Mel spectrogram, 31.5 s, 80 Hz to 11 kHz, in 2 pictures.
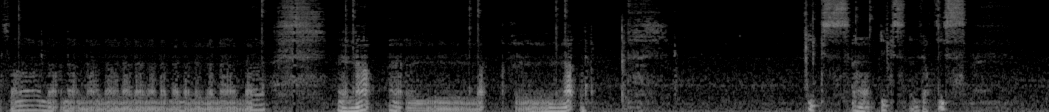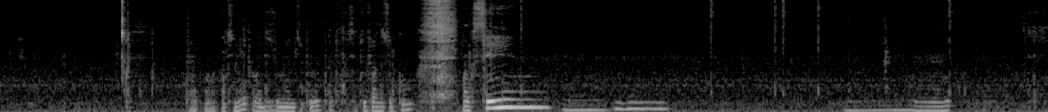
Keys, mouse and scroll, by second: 13.3 x, 18.3 middle click, 20.1-24.0 middle drag, 23.1 c.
